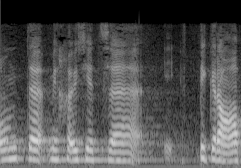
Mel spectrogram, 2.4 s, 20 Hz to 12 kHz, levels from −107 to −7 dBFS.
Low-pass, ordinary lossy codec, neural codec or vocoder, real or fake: 7.2 kHz; AAC, 64 kbps; none; real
